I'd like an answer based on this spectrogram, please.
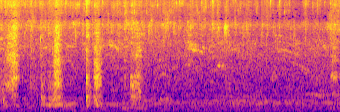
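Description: Marinated pork slices sizzling steadily on an electric grill pan, with a few sharp clicks of metal tongs and utensils against the pan in the first three seconds.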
